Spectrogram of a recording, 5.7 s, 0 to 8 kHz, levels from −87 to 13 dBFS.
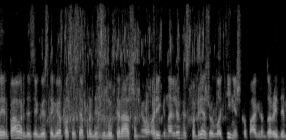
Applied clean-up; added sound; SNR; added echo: none; Liquid; 17 dB; none.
